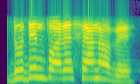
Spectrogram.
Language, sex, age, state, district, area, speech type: Bengali, female, 30-45, West Bengal, Darjeeling, urban, conversation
